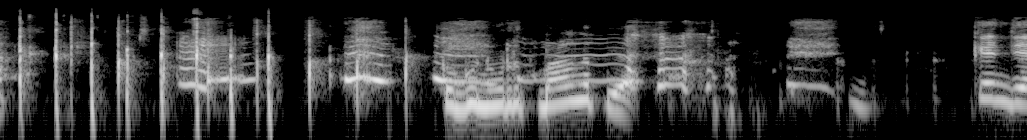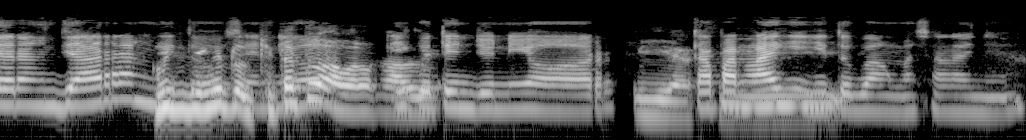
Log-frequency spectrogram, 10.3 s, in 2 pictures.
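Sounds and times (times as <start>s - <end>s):
hand clapping: 0.0s - 2.6s
laughter: 0.9s - 3.7s
speech: 2.2s - 3.3s, 4.2s - 10.2s.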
